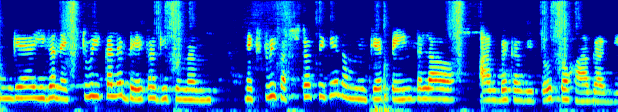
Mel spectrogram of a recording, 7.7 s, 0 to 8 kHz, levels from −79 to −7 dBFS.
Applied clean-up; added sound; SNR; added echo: classical method WPE with log-MMSE.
